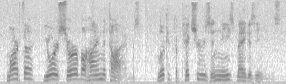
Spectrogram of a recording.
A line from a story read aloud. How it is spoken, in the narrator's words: The man laughed and replied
